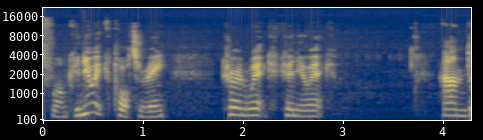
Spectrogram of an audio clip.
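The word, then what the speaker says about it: Kernewek: this is a cornish how do you pronounce kern canuik i'll put on the on the screen k-e-r-n-e-w-e-k if you're cornish is it kernweck or canuic or or something else anyway that's where it's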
